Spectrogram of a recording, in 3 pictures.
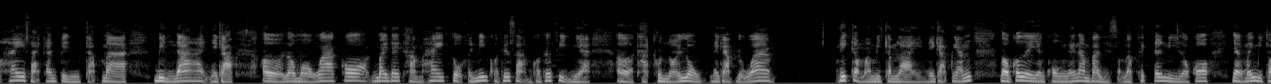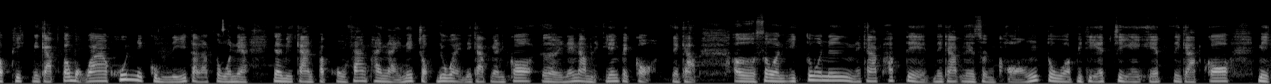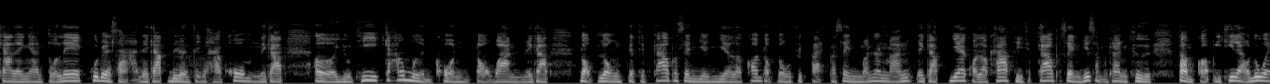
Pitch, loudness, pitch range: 145 Hz, -30 LUFS, 125-160 Hz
